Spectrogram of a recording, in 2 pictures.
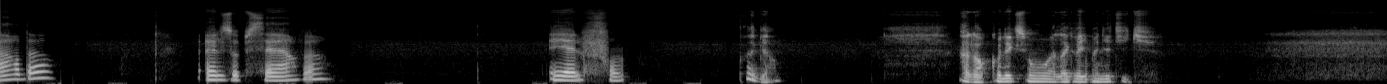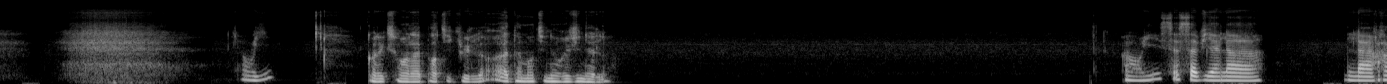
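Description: A man speaks calmly over an online call, close to a headset microphone.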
